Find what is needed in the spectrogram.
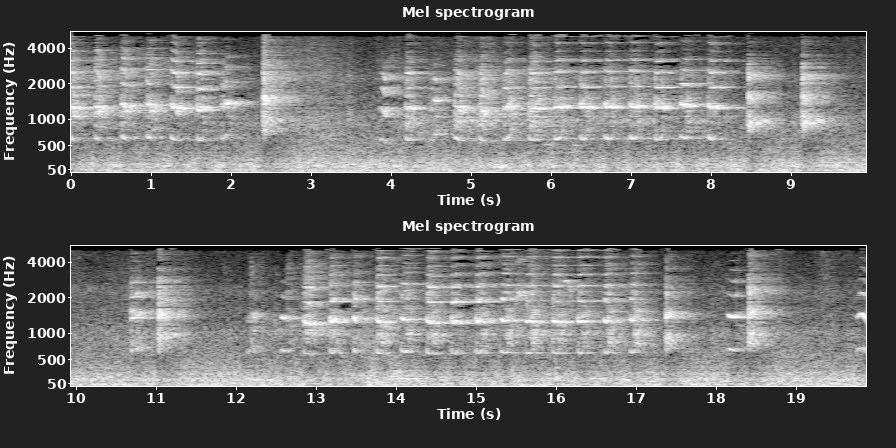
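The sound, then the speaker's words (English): A trumpet turkey call imitates hen yelps in loud, rhythmic runs of raspy notes, separated by brief pauses across the whole stretch, with no one talking. “But I like the trumpet because it's different. It's got a little bit different sound, and sometimes they'll respond to it.”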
